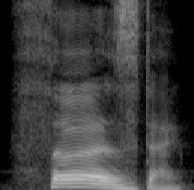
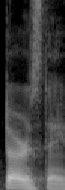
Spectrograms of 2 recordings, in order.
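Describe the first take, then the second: First: The word starts with a th sound. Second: The word starts with a plain t sound. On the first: The speaker calls it right. "it should be Thursday" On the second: The speaker calls it wrong. "it's not Thursday"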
